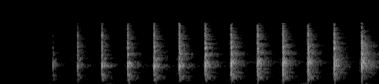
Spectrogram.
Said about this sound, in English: First, find a hammer and some nails. Then, put the chair on the floor. Now, hammer the nails in the chair.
